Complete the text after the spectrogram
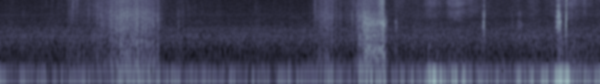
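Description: Fabric rustles and swishes as it is handled.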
